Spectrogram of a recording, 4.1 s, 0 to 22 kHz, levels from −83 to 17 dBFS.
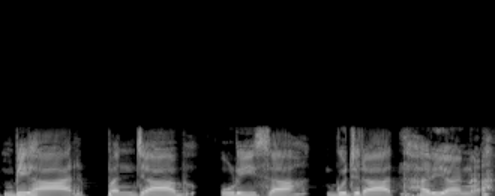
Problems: none marked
